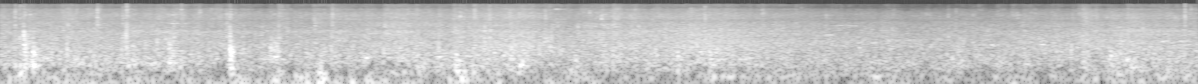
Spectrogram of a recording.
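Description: Footsteps on a grated walkway, sharp clicks about one a second for the first few seconds, over a steady rushing outdoor background noise.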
